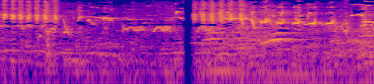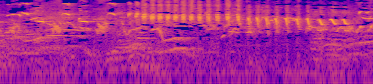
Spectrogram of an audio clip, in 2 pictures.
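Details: An Oriental magpie-robin sings a rich, varied song of high whistles, rapid trills and sharp chattering notes, with fast buzzy rattling runs between phrases.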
